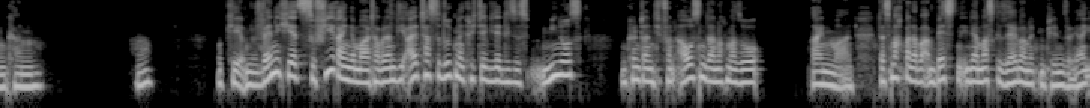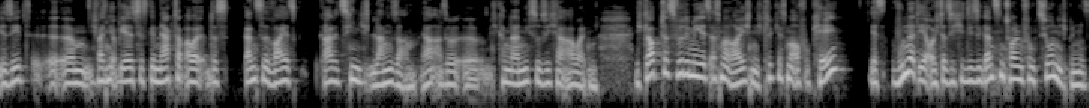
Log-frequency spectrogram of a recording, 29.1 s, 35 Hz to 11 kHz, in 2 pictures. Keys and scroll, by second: 19.6 alt+super+0, 21.1 super+space.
